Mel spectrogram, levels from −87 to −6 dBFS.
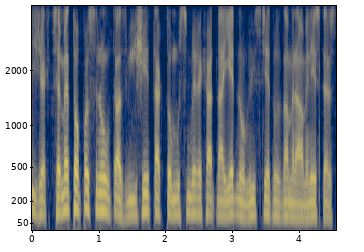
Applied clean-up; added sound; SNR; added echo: neural separator model SepFormer WHAM!.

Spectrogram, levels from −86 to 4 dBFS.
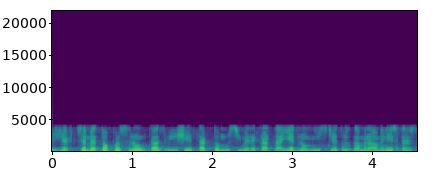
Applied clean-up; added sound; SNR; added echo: none; none; none; none.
